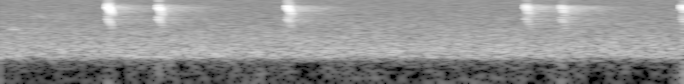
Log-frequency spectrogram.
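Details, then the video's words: A Pacific wren gives sharp, high, clipped, harsh and distinctive call notes, singly and in quick pairs, about six in three seconds, over faint background hiss. "this is what a Pacific wren is supposed to sound like. Can everyone hear that?"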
